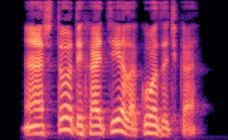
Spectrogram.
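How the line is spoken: Grumbling gatekeeper. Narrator (Russian): проворчал привратник

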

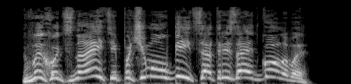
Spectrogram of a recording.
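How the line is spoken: Shouted. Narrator (Russian): крикнул кто-то еще

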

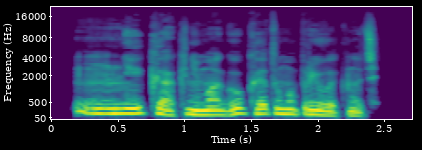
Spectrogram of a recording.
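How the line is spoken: Embarrassed grumble. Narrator (Russian): признался я, сглотнув, и проворчал смущенно

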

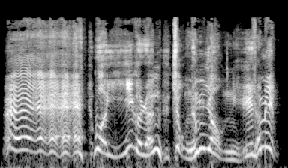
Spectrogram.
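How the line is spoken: Loud roaring. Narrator (Chinese): 蝴蝶花 大声地吼着

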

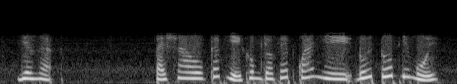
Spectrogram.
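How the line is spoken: Smiling. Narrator (Vietnamese): Tiểu Long Nữ mỉm cười nói

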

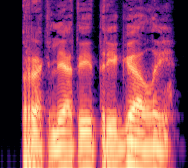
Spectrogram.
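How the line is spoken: Grumbling. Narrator (Russian): пробурчал Ток

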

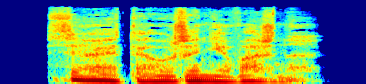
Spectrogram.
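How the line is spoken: Sad. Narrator (Russian): грустно покачала головой Эрис

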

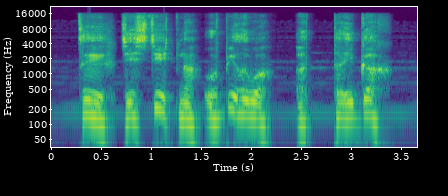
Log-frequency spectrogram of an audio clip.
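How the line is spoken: Strained, forced out. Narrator (Russian): С трудом взяв себя в руки, выдавил снаб

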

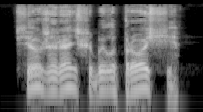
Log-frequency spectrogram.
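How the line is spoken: Sighing. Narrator (Russian): вздохнула Марфа

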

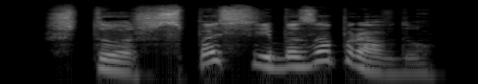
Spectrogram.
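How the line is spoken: Thoughtful. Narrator (Russian): задумчиво сказал

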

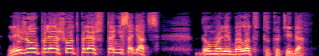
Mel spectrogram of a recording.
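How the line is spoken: Laughing. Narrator (Russian): Засмеялся

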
